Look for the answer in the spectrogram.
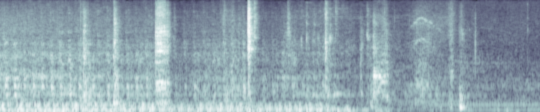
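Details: Seadoo GTX DI two-stroke personal watercraft after replacing a bad air injector (weak battery noted): burbles and revs briefly with some clatter, then settles lower and quieter, running without stumbling; normal running.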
